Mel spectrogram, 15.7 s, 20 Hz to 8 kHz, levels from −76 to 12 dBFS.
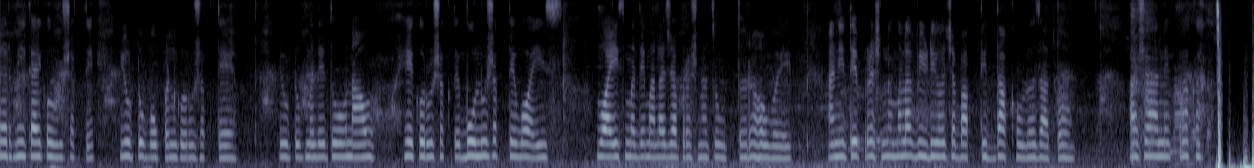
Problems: constant background noise, background conversations at intervals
